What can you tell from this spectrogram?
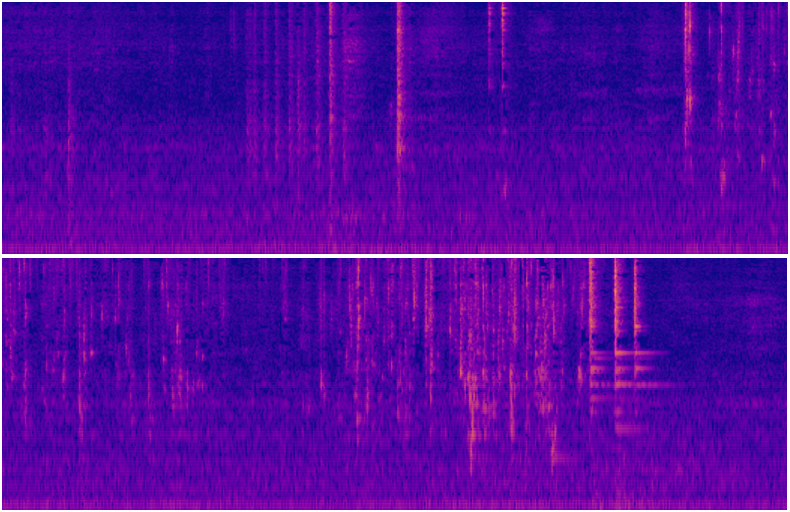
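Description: A silicone-coated whisk stirring thin soup in an enamelled Dutch oven: soft liquid sloshing and dripping, with scattered light clicks over a steady low hum. There is a cluster of louder ticks near the end.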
